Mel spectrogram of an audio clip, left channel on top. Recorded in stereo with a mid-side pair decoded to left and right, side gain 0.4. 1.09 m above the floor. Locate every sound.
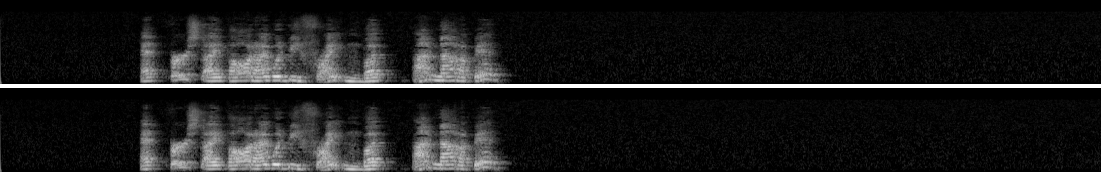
1.4 s a man speaking: 55° right, 2.5 m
